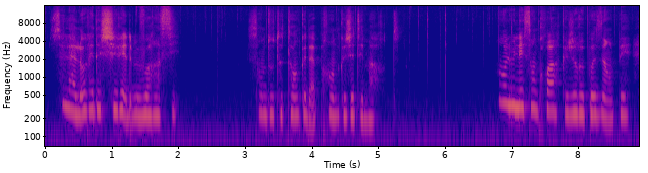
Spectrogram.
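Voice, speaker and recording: A woman plays a female vampire centuries old in an intimate scripted roleplay, her voice high, soft and breathy. She confides in a measured way with touches of whisper, sounding wistful and confessional.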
